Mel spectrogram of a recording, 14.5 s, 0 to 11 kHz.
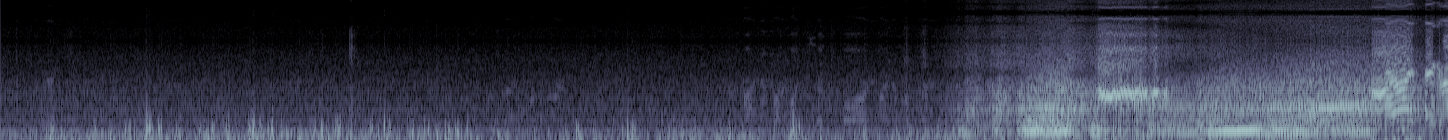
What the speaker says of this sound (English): taking off the line is vehicle 164, Les Greenfield Jr. in his blue 2010 Camaro SS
